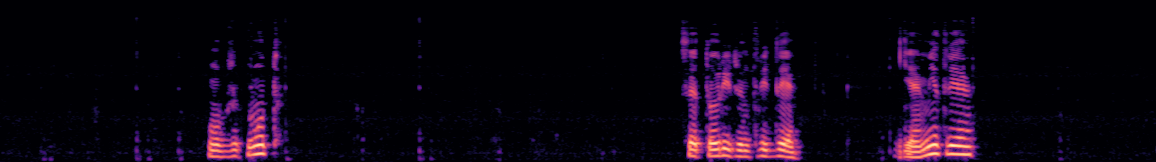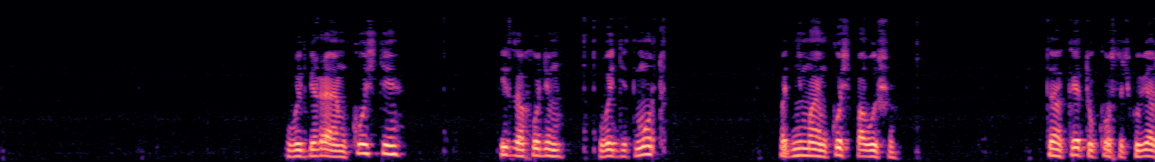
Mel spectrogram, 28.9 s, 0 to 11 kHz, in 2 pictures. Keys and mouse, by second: 1.8 click, 3.0-4.3 drag, 5.2 click, 7.4-11.2 drag, 13.2 click, 14.3-16.4 drag, 18.2 click, 20.0-20.9 drag, 22.6 click, 23.8-25.4 drag, 25.9-26.9 drag, 27.3 click.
